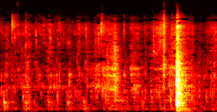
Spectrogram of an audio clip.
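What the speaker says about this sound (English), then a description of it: "I'm going to add a little bit more water." Water is poured into thick gravy in a kitchen: a soft, faint trickle and splash building to a single sharp clink of a utensil or pan near the end.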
